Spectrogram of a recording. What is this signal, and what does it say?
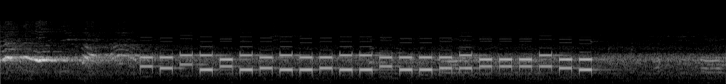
DTMF, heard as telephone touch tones, dialled by machine, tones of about 120 ms, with the noise of a park. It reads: 85#37353253382256777941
